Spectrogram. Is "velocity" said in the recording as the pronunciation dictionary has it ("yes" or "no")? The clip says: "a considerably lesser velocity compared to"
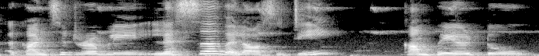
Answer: yes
